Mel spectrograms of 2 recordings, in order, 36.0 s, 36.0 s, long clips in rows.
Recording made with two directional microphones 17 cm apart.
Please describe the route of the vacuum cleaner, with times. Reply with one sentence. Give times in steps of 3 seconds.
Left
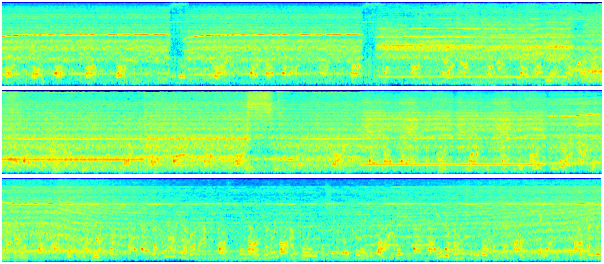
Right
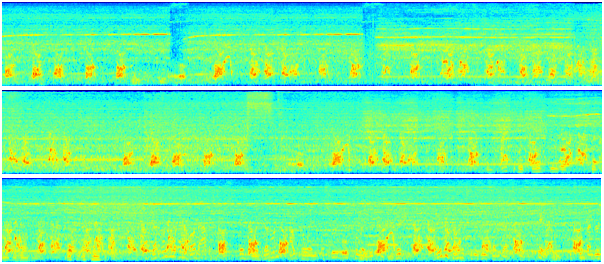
In this clip you hear the vacuum cleaner on the left from 0 s, in the centre from 24 s, on the right from 27 s and in the centre from 33 s.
